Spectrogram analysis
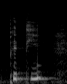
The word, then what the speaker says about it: petit: Petit. The T is silent.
